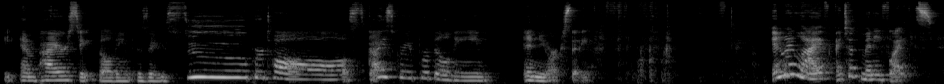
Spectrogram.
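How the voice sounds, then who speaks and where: Lady teacher doing an expressive kids read-aloud, encouraging, explains stuff simply, roomy echo and kinda far from the mic. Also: fairly high pitch, unhurried. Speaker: teacher reading a picture book aloud to children. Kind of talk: animated children's read-aloud with simple asides. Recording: roomy echo, distant microphone.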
